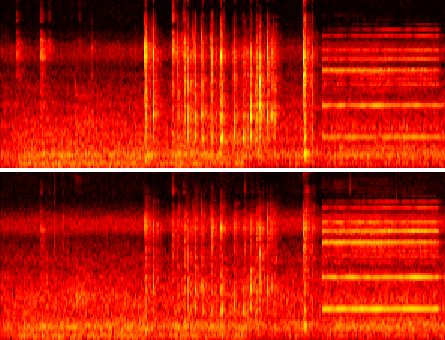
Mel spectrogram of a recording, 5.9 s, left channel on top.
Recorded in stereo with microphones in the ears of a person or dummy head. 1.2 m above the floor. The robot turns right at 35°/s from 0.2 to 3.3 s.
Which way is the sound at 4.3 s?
30° right (ahead or behind).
